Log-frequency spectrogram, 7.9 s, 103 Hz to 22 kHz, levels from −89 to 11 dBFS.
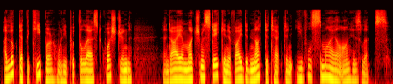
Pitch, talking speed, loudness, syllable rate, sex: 135 Hz, 205 wpm, -20 LUFS, 5.0 syllables/s, female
